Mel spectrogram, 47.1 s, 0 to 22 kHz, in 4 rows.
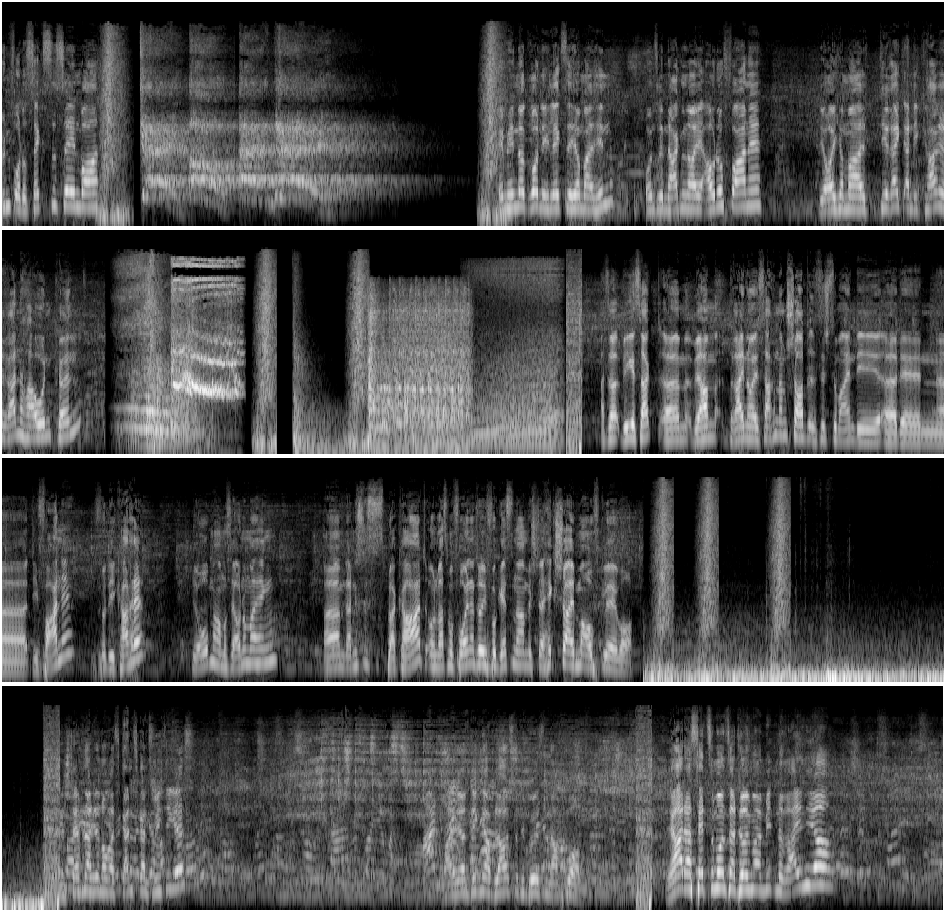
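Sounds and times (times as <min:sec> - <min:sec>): tyres screeching: 0:13.2 - 0:14.9
car engine revving: 0:16.4 - 0:19.0
deep rumble: 0:31.6 - 0:36.0.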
